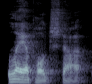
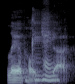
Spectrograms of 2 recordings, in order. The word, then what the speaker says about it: Leopold: listeners this is how you say it leapolt leapat leapolt yeah Okay.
